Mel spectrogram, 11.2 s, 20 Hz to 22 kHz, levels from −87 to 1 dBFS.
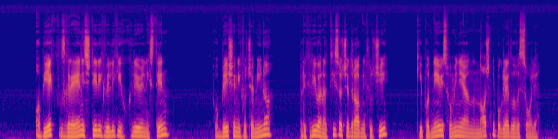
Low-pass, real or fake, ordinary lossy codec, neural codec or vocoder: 19.8 kHz; real; none; none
